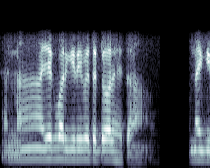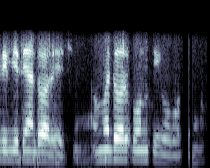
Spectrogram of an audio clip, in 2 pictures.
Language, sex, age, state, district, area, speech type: Maithili, female, 30-45, Bihar, Madhepura, rural, conversation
